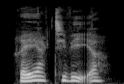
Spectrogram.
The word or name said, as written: reaktivere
